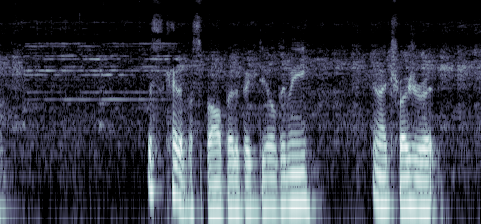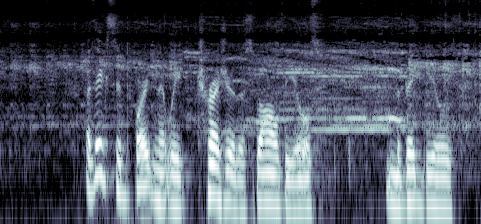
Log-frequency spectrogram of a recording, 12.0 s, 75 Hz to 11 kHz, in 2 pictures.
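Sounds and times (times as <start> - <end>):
faint steady high tones: 0.0 - 5.6, 6.5 - 12.0
man's voice: 7.0 - 12.0.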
